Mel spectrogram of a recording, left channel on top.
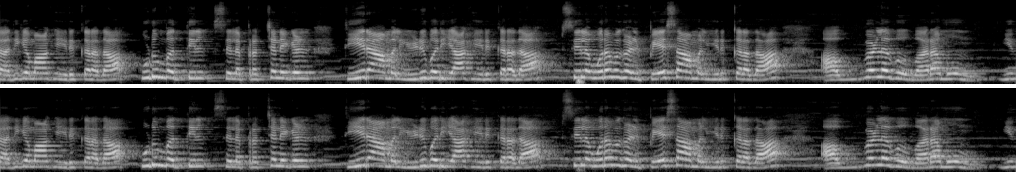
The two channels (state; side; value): normal; both; correlation 0.65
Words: அதிகமாக இருக்கிறதா, குடும்பத்தில் சில பிரச்சனைகள் தீராமல் இழுபறியாக இருக்கிறதா, சில உறவுகள் பேசாமல் இருக்கிறதா, அவ்வளவு வரமும்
